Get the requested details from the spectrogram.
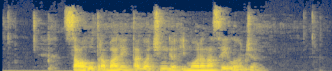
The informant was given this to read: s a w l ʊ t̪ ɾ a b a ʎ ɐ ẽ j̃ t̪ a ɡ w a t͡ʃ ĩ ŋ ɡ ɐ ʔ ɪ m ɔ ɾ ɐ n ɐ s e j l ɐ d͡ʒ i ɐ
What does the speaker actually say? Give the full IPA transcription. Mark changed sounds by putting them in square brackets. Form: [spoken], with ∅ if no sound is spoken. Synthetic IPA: s a w l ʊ t̪ ɾ a b a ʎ ɐ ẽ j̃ t̪ a ɡ w a t͡ʃ ĩ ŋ ɡ ɐ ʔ ɪ m ɔ ɾ ɐ n ɐ s e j l [ɐ̃] d͡ʒ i ɐ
